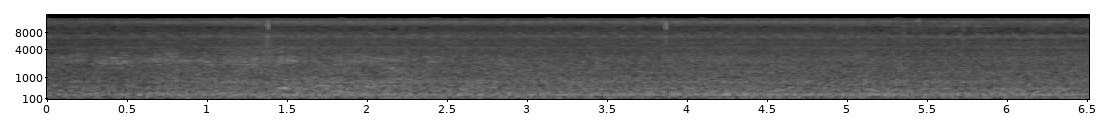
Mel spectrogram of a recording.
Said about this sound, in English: That helicopter is flying back and forth.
